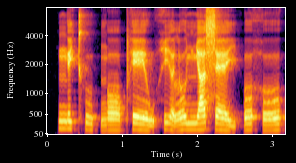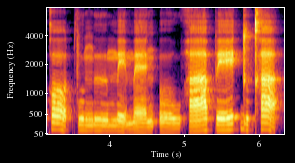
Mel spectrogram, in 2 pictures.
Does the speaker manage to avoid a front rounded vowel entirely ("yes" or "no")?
yes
